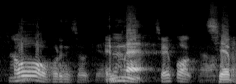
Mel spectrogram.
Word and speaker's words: Chepauk: Chepauk. It was Chepauk. I would have asked him. Bro, tell me the history. First, it was Che-Bagh. Over that period of time, with mispronunciation… You don't know?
